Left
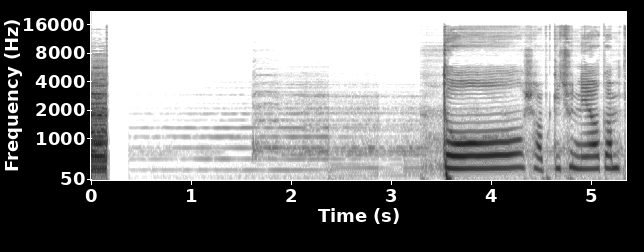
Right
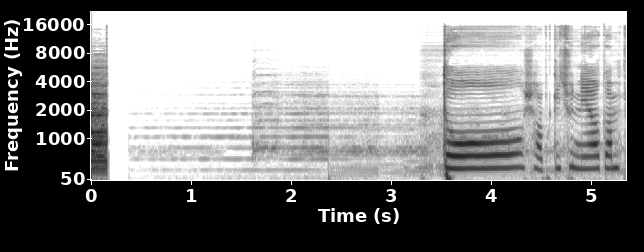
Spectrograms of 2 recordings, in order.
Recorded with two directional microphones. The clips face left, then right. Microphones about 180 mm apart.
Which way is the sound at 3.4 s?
50° left (ahead or behind).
